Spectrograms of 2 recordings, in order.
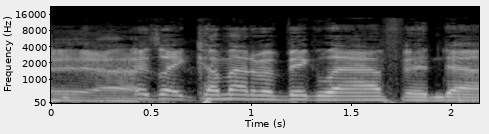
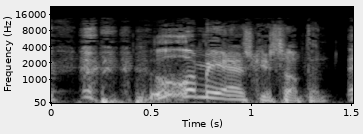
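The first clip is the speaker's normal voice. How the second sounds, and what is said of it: Tom Snyder impression, coming out of laugh. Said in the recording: “do a Tom Snyder impression. ... It's just you come out of a big laugh and go right into a question.”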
